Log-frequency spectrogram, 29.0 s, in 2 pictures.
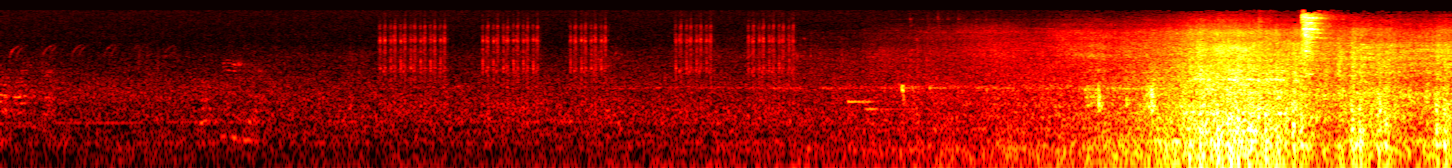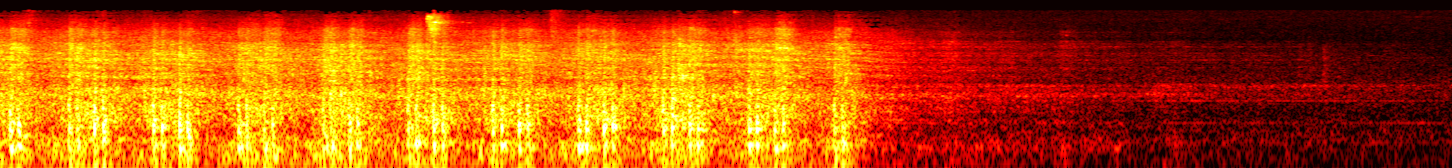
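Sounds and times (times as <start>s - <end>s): freight train rumbling past: 8.1s - 28.3s.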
